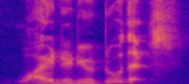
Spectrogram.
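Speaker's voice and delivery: loud, high grilling while gripping his collar; angry demand. Acted. Car owner holds the boy's collar and demands why, angry. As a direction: grab him and demand an answer. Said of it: "held his collar and said".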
